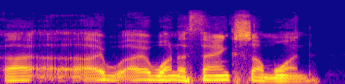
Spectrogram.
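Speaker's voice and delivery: put-on very slow, faltering, stumbling, halting old woman voice. Retelling a woman who seemed to channel something, in a halting old woman's voice. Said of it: "speaking in an old woman's voice".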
